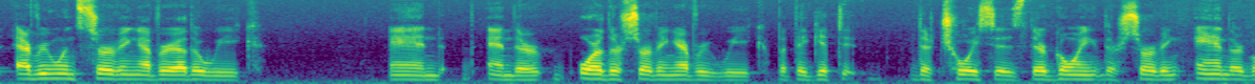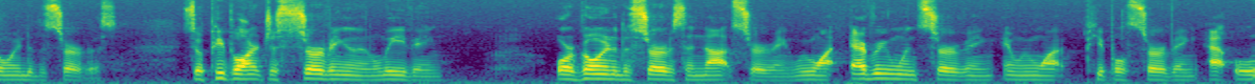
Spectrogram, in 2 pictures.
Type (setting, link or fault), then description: setting, large echoing room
